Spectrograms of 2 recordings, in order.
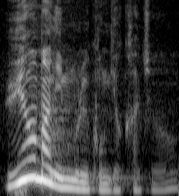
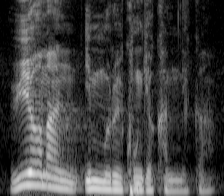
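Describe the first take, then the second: First: 위험한 punched louder; 위험한 stressed, confident, louder; emphatic answer. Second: Said in the usual way. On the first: Shown as a demonstration. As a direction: hit 위험한 hard. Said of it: "answer with emphasis". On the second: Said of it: "rhetorical question then answer".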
